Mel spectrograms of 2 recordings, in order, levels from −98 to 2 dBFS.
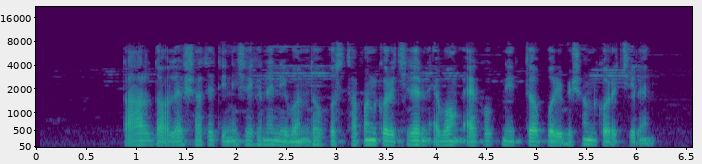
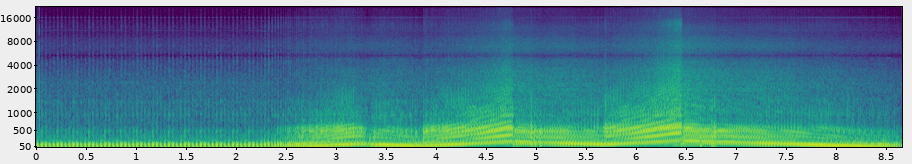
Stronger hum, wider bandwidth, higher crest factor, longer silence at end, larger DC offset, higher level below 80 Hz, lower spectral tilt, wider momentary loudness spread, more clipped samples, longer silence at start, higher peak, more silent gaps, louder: neither; second, 8 kHz vs 9 kHz; first, 20 dB vs 8 dB; first, 0.4 s vs 0 s; neither; second, -64 dBFS vs -20 dBFS; second, -5 dB/octave vs -9 dB/octave; about the same, 7 LU vs 6 LU; neither; first, 0.85 s vs 0 s; second, -18 dBFS vs -2 dBFS; neither; second, -39 LUFS vs -13 LUFS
